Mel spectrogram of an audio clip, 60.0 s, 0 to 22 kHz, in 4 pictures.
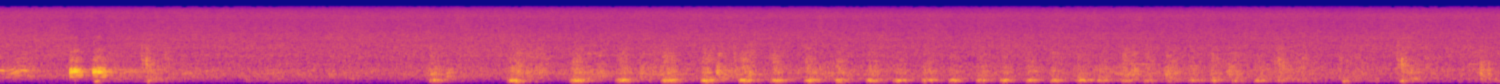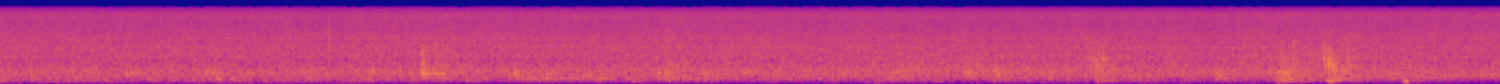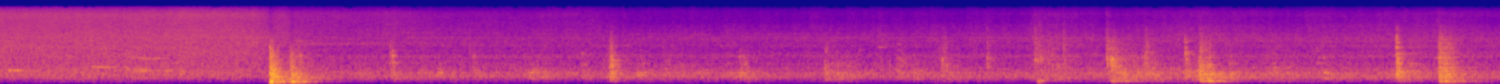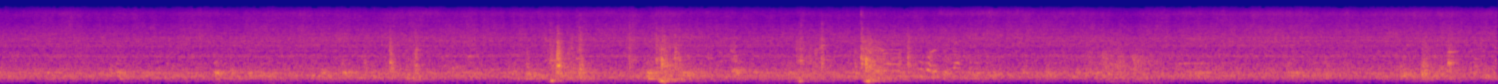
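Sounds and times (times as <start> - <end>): record hiss: 0.0 - 59.9
steam locomotive chuffing: 0.0 - 59.9.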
